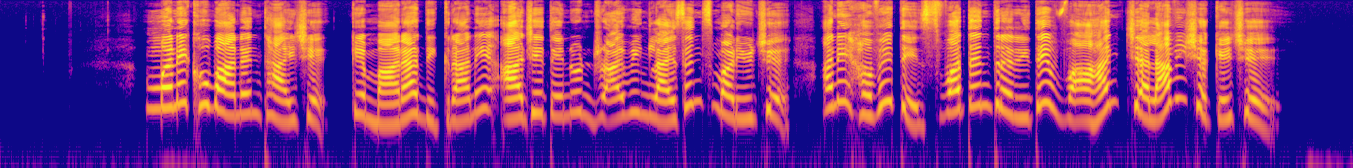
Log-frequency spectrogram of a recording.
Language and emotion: Gujarati, happy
